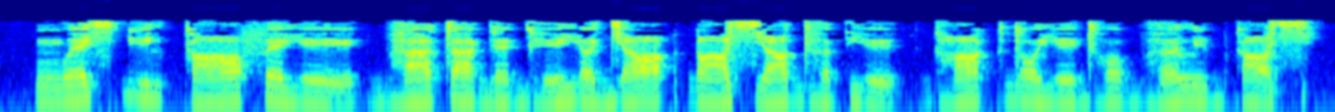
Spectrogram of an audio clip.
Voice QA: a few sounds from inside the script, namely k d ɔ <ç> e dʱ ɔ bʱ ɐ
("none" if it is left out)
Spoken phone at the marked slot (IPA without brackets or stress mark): j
